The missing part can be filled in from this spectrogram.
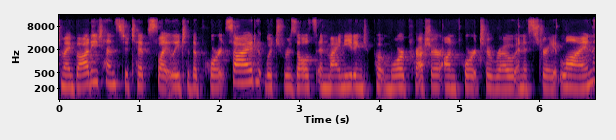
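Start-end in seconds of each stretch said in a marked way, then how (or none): none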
